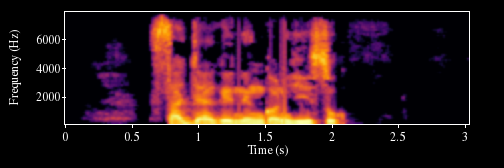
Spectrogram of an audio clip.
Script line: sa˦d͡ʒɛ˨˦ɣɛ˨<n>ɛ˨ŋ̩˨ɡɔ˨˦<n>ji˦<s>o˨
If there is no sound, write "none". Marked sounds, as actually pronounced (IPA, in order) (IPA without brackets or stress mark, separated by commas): n, n, s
